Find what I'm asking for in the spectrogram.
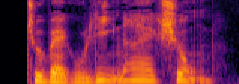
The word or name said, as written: tuberkulin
